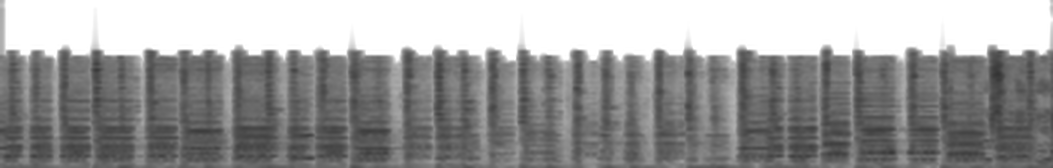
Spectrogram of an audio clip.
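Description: Piano accordion leading a lively instrumental passage of Bolivian Santa Vera Cruz copla music, over strummed charango and guitar, with a steady quick beat.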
